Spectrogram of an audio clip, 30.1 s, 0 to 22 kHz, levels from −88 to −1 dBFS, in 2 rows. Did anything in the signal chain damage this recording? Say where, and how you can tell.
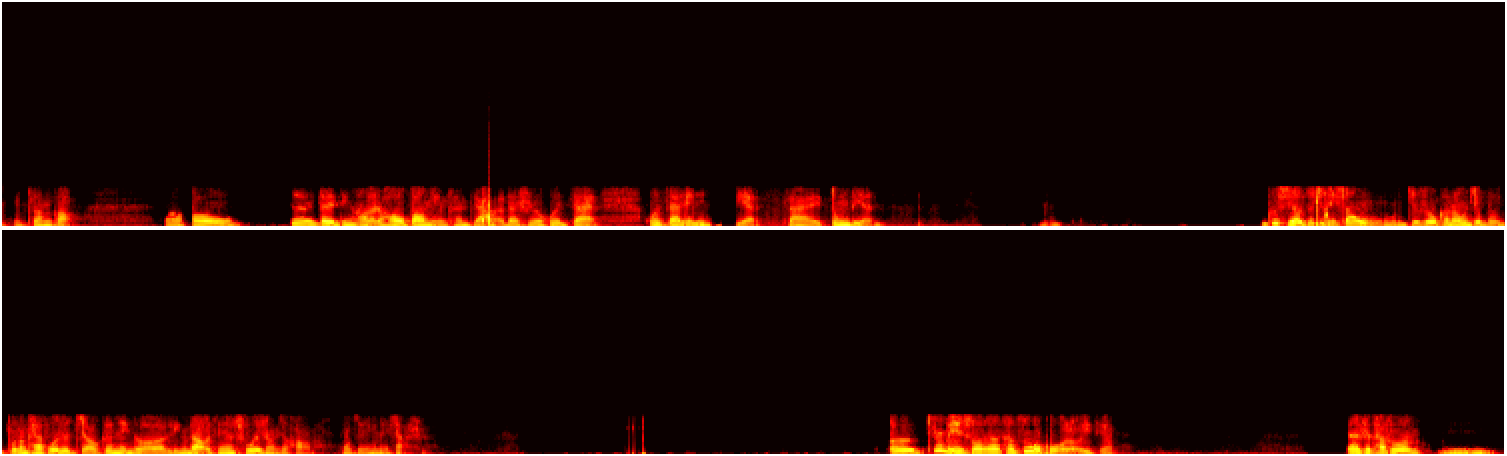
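Yes. The codec stage left its mark across the whole clip: the speech has the buzzy, gravelly roughness of the GSM full-rate codec, and the sound points to the 13 kbps full-rate coder. Because the excitation is rebuilt from coarse, regularly spaced pulses through a vocal-tract filter, the fine harmonic detail is gone. A spectrogram would show nothing above 4 kHz, with smeared, grainy harmonics below that.

The network or radio link added GSM bit errors at 4.7 to 4.94 s, 13.12 to 13.33 s, 21.24 to 21.46 s, and 25.38 to 25.52 s. Each burst breaks into squawks, pops and gargling. Corrupted filter, pitch and gain values make the decoder produce a wrong spectrum or a sudden level jump for each frame. The bursts fit a few percent of bits flipped over six to eleven 20 ms frames. The waveform would show blocky amplitude spikes, and the spectrogram would show frame-wide smears of misplaced energy.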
